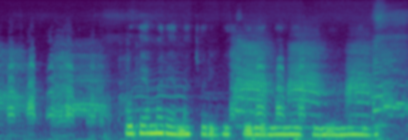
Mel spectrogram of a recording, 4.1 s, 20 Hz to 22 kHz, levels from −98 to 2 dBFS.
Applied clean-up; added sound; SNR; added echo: none; Fowl; 11 dB; none.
